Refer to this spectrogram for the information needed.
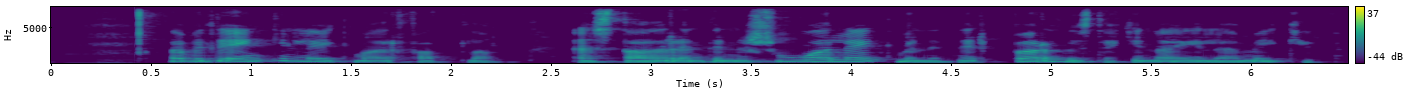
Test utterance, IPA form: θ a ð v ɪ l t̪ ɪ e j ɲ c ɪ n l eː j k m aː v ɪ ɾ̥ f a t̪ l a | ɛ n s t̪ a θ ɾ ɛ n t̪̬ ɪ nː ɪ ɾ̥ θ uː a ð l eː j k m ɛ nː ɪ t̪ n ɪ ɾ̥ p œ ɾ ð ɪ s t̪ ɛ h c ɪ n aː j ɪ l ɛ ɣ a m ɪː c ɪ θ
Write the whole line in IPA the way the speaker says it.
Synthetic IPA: θ a ð v ɪ l t̪ ɪ e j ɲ c ɪ n l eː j k m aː ð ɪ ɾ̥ f a t̪ l a | ɛ n s t̪ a ð ɾ ɛ n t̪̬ ɪ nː ɪ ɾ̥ s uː a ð l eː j k m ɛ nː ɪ t̪ n ɪ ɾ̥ p œ ɾ ð ɪ s t̪ ɛ h c ɪ n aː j ɪ l ɛ ɣ a m ɪː c ɪ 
